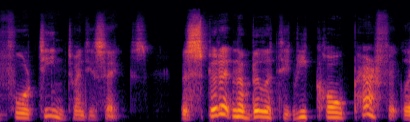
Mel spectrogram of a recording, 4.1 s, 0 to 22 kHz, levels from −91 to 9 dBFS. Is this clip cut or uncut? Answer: cut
